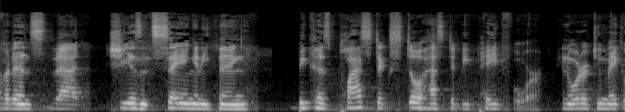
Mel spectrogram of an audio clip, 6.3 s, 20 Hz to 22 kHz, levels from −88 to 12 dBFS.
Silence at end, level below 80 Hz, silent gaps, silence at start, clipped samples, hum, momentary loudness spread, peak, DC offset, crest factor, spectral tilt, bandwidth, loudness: 0 s; -52 dBFS; none; 0 s; under 0.1%; none; 13 LU; -4 dBFS; under 0.1%; 18 dB; -3.5 dB/octave; 14 kHz; -20 LUFS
